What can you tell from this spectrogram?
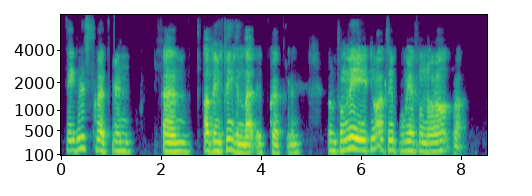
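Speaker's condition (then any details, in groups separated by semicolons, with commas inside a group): Cerebral palsy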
